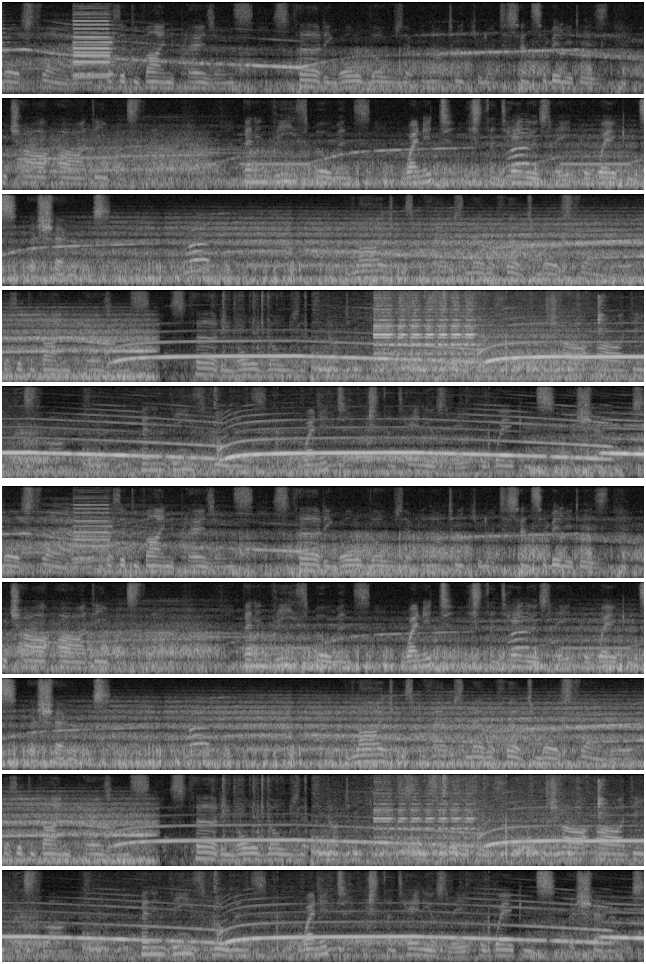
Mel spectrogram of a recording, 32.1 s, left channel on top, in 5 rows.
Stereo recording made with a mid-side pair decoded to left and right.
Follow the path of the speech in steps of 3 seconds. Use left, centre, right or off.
right, right, right, centre, centre, right, right, right, right, right, right.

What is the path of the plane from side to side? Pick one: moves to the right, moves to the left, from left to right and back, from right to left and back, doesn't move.
moves to the left.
